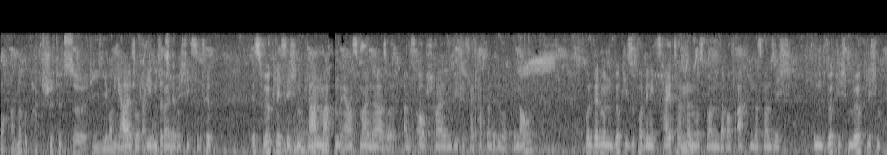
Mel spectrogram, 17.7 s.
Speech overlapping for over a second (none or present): present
